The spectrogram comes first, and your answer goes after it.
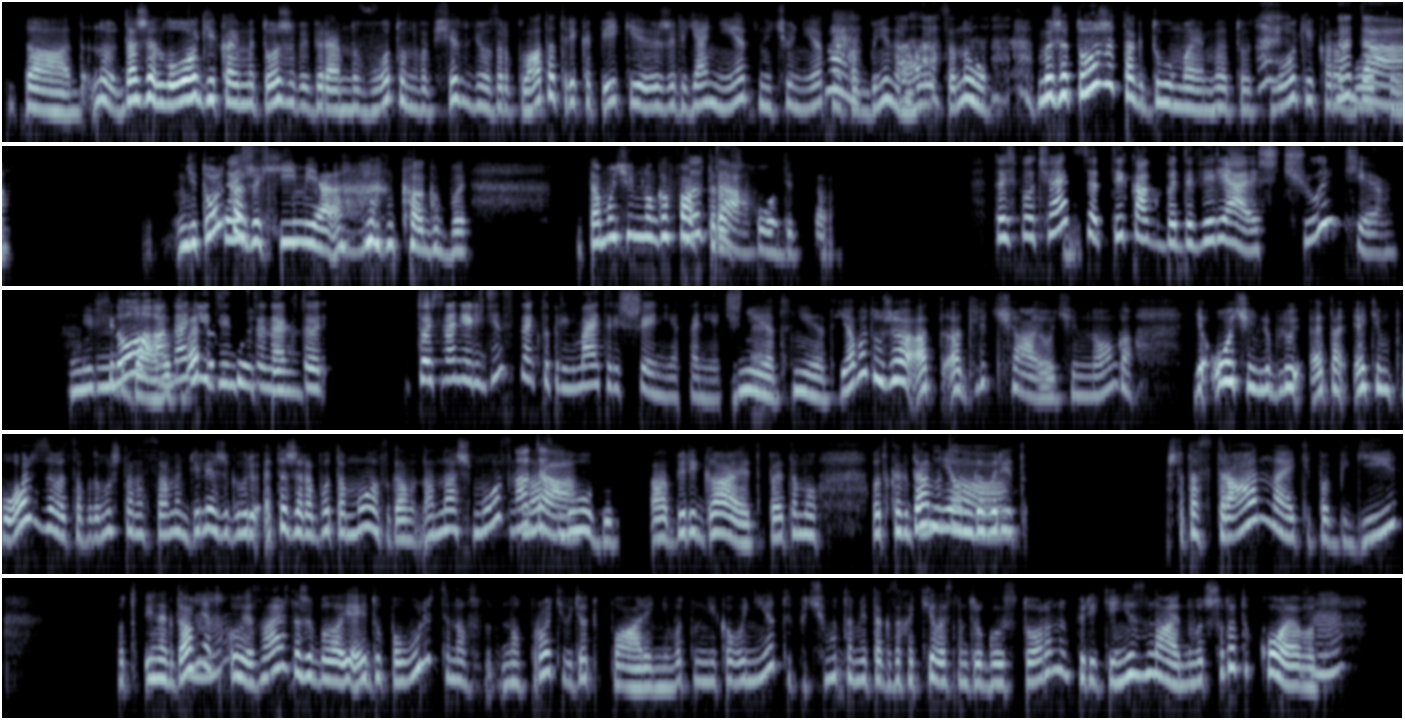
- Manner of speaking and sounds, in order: laugh; other background noise; chuckle
- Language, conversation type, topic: Russian, podcast, Как тренировать чуйку в повседневной жизни?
